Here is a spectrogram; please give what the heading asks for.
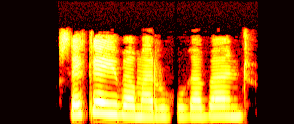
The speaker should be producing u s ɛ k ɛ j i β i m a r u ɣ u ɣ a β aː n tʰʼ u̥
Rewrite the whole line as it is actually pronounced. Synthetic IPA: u s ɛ k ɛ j i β a m a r u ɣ u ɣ a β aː n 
